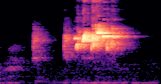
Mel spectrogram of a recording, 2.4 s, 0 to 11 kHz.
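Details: White-eared bulbul of the Baghdadi tur kind, caught at Medical City, 14 April 2021: a short lead-in note, then a loud, rich, rolling warble about a second long, with a low hum beneath.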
